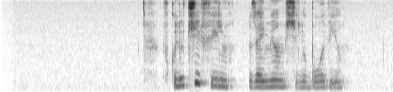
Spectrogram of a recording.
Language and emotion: Russian, neutral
